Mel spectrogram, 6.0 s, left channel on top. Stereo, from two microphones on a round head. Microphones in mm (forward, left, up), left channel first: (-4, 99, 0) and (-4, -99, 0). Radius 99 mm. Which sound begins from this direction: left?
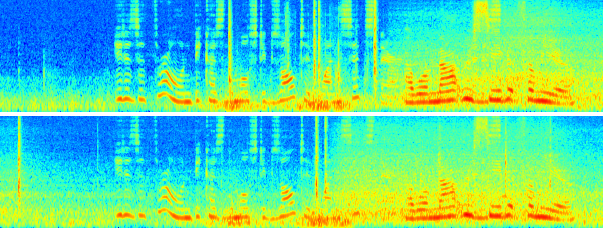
A woman speaking, at 4.0 s.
